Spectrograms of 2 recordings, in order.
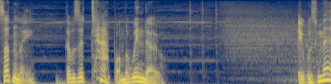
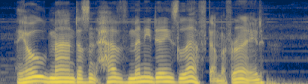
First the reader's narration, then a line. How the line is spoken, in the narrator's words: John sighed and admitted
